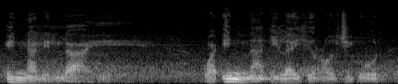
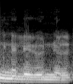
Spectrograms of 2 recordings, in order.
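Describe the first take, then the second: First: It is said slowly, with deep feeling. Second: It is said casually, without feeling.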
